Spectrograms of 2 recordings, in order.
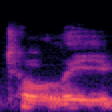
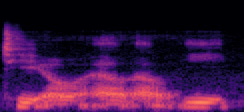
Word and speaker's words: Tolle: I believe I'm pronouncing his last name right. I think I've heard some people say Tolle, but Tolle.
